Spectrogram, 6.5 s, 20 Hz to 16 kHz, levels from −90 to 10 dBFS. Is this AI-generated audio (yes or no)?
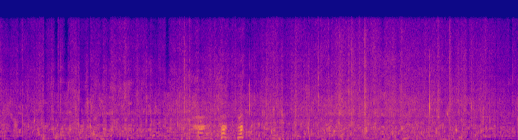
yes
